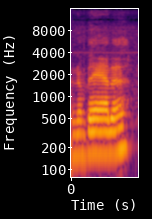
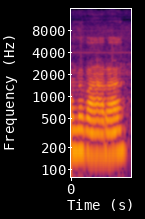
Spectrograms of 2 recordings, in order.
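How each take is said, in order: First: Nevada, middle vowel as in cat; Nevada with short "a". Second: Nevada, middle vowel as in father. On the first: Vlogger correcting to the local way, Nevada with short "a". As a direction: say Nevada as "nuh-VAD-uh". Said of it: "I guess is how they say it". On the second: Vlogger recalling where a caller lives, Nevada with a broad "ah". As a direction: say Nevada as "nuh-VAH-duh". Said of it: "how they say it". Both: Shown as a demonstration.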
